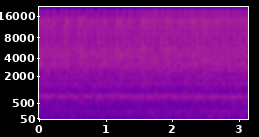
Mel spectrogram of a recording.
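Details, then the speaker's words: 2006 Suzuki Vitara petrol engine idling with a constant airy hiss from an induced vacuum leak, a finger lifted off a hole. Idle rises and falls as the short-term fuel trims add fuel to compensate for the extra air. "And you can see with the short-term fuel trims, it's making pretty quick adjustments to that vacuum leak as I let my finger off the hole and it's adding fuel to compensate for that extra air coming in."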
